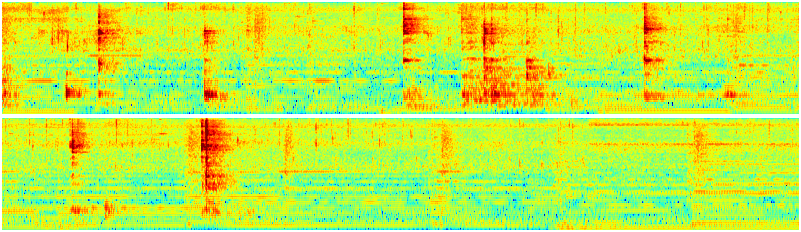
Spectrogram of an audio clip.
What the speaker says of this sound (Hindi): ये प्याज भी हम लोग फ्राई करेंगे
